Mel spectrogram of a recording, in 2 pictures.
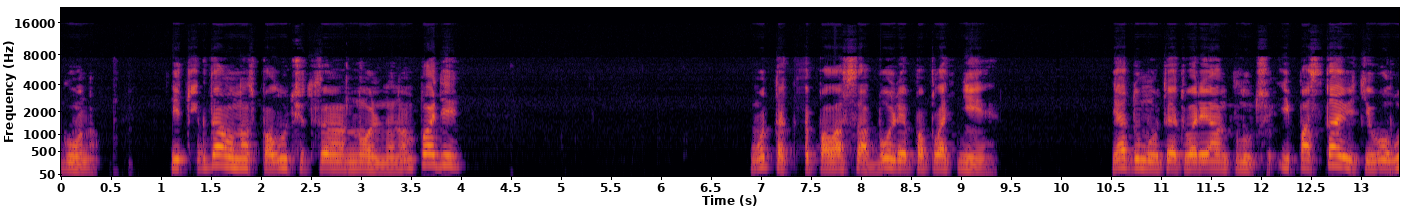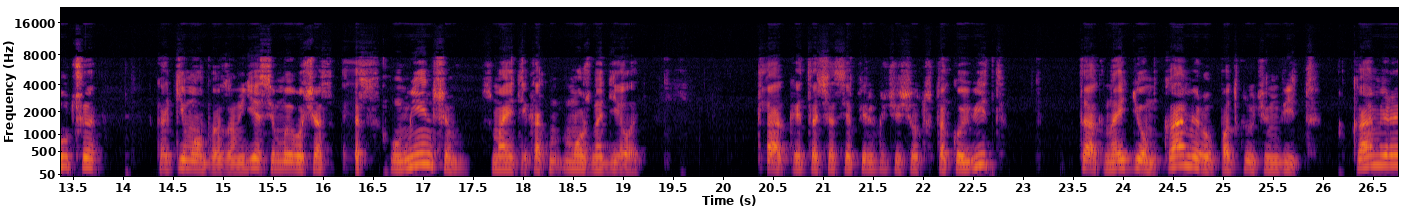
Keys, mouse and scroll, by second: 1.0 space, 3.1 KP_0, 13.5 space, 14.2 middle click, 16.8 s, 18.3-19.7 middle drag, 21.5 click, 22.8 shift+middle click, 24.2 click, 25.5 click.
